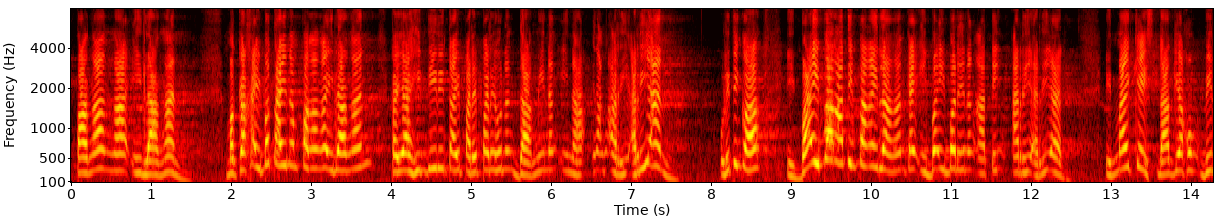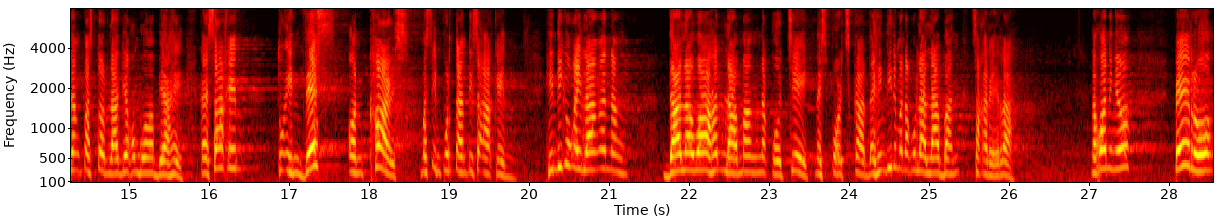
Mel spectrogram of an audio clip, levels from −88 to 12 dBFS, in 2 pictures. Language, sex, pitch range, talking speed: English, male, 265-355 Hz, 150 wpm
